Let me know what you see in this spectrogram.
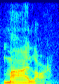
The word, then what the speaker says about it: Meijer: Mylar. M-E-I-J-E-R.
